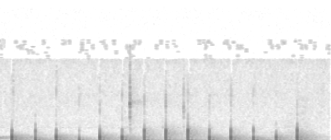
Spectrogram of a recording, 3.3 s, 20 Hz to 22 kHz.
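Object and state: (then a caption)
Baked-through bread loaf (hollow). A freshly baked butter braid loaf (small braid baked 39 minutes, large 45) is knocked 14 times in a steady rhythm to check doneness. Each knock is a short, dull, low thud with almost no ring, giving the hollow sound of a perfectly baked loaf.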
